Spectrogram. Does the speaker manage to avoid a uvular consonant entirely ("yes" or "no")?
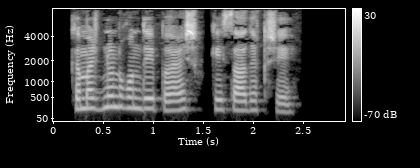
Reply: no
